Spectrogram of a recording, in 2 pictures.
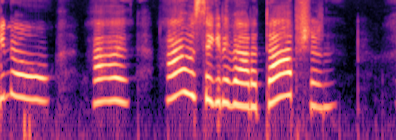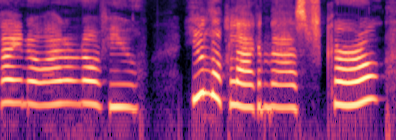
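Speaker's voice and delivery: put-on very high, very loud, shrill, drawn-out old-lady voice. Act out an old lady unlocking the Plan B for a customer, in a Family Guy old baby voice. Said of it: "my voice kind of sounds like the old baby on Family Guy".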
